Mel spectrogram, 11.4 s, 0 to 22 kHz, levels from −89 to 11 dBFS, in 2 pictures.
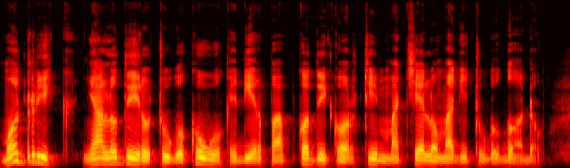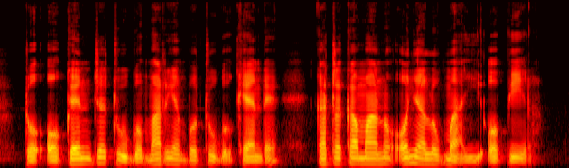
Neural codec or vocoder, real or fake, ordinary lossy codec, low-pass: none; real; none; none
